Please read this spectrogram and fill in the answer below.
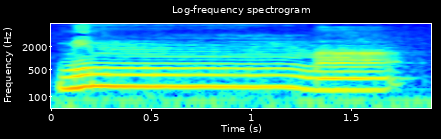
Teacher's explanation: اس طریقے سے مما اصل میں من پھر ما ہے بے شک لیکن نون کا چونکہ ادغام میم میں ہو رہا ہے جی اور پھر وہی میم مشدد ہے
